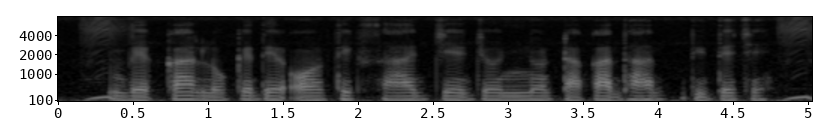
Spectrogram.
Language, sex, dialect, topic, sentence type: Bengali, male, Western, banking, statement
